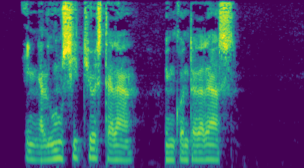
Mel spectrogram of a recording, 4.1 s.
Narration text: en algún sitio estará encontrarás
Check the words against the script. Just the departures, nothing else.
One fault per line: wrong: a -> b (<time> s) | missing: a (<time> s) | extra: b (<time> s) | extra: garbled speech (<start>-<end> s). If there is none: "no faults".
no faults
